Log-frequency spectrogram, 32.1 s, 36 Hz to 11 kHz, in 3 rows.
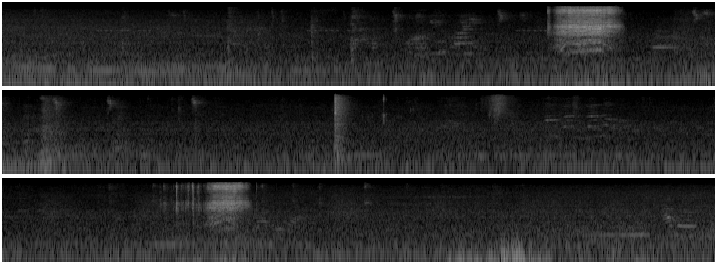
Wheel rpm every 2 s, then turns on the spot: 0, 0, 0, 0, 40, 0, 0, 0, 0, 0, 0, 0, 10, 0, 0, 0.
none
